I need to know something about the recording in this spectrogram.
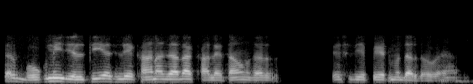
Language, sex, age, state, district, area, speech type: Hindi, male, 30-45, Rajasthan, Karauli, rural, conversation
